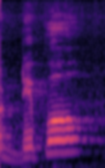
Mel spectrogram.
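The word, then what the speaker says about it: depot: की स्पेलिंग क्या है इसको डिपो पढ़ा जाता है लेकिन इसका अर्थ जो है स्पेलिंग यहां पर साइलेंट होता है और यह हुआ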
